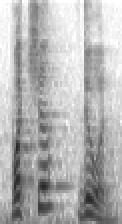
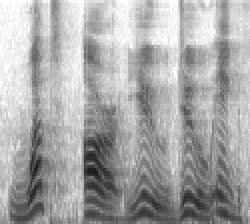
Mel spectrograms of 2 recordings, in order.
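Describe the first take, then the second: First: The word 'are' is left out entirely. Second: All five syllables are said, including 'are'. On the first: "We lose one syllable" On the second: "Five syllables"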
